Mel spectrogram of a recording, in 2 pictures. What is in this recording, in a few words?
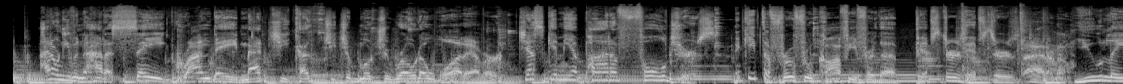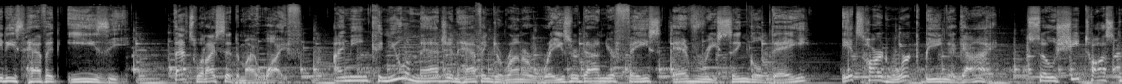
Commercial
